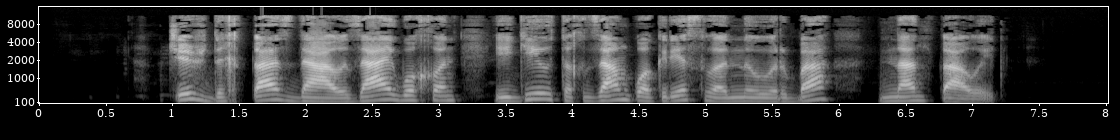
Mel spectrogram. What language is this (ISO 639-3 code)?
abk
